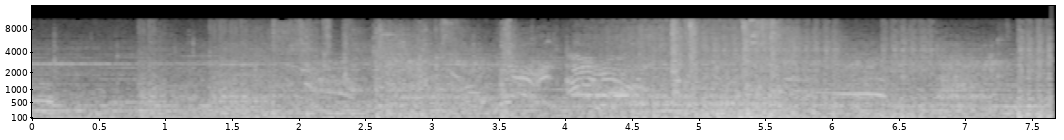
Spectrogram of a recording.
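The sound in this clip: Gunfire from a video game headshot: a dense, continuous stretch of sharp cracks and bursts that blur into steady rattling, with voices talking over it.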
